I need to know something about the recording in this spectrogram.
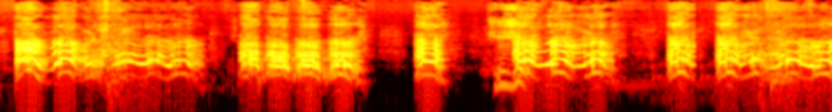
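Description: German shepherd puppy whining and yelping in about six high, wavering bursts with short gaps between them, as it faces a cornered raccoon.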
